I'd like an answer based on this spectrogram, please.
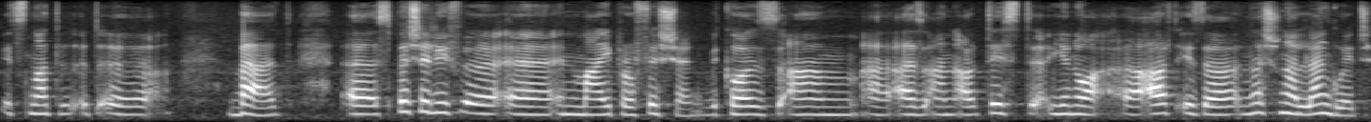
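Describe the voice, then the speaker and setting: Her voice is somewhat breathy, with a fairly high pitch. The woman keeps a fairly even intonation. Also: moderate pace. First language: not English. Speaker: immigrant artist. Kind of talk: interview testimony. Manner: halting.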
